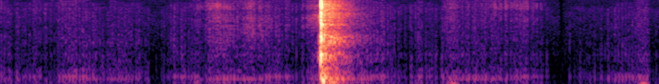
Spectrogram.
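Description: Tarot cards being handled: one sharp snap of a card about a second in, then a soft tap. A faint steady hum underneath.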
